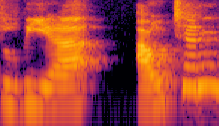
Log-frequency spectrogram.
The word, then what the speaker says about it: Leah Outten: which i'm really excited about her name is leah outen did i pronounce that right that's right now perfect and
